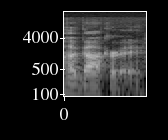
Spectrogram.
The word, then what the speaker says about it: Hagakure: his name for me okay it's uh yahiro hagakure hagakure yeah so he's sort of a he's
